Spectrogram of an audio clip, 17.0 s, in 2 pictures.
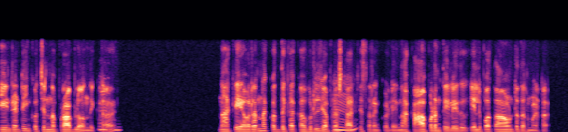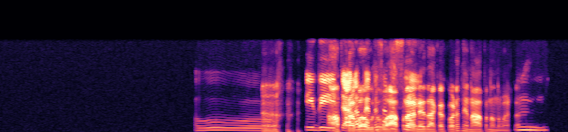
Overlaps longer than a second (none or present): present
